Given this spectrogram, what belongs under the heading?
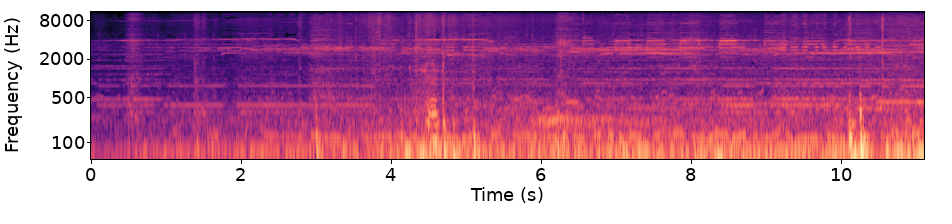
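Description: Many cars in a chase make a steady traffic rumble that builds louder midway, with engine drone, tonal whines and a few sharp knocks layered over it, and no talking.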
